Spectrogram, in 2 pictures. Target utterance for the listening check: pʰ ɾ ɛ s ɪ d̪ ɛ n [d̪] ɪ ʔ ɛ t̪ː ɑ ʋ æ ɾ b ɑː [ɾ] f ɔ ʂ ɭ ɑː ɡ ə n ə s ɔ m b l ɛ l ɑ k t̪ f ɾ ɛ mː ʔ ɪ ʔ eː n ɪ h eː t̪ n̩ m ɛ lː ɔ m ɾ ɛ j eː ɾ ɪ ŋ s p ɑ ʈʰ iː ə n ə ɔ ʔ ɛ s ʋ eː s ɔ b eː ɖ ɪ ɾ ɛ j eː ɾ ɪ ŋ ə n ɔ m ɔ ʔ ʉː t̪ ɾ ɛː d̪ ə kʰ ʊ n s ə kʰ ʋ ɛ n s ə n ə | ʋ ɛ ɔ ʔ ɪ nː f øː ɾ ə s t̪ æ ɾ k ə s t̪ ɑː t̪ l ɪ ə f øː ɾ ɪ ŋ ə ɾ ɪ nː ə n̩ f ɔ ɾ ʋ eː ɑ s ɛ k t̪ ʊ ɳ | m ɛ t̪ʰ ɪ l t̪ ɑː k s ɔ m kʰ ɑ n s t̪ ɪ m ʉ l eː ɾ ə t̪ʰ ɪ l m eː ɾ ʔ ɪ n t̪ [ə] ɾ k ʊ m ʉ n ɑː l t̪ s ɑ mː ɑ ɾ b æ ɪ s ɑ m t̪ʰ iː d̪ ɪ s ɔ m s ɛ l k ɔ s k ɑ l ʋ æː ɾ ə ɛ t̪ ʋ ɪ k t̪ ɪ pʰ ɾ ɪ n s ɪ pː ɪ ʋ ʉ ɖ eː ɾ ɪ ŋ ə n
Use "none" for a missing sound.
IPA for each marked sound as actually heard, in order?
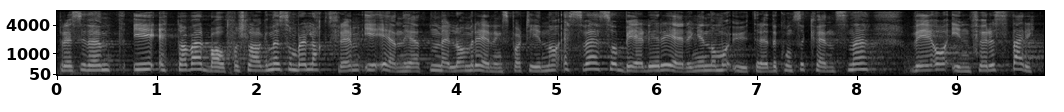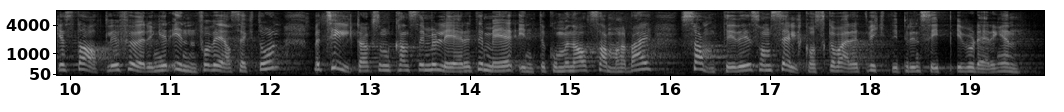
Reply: t̪, l, ə

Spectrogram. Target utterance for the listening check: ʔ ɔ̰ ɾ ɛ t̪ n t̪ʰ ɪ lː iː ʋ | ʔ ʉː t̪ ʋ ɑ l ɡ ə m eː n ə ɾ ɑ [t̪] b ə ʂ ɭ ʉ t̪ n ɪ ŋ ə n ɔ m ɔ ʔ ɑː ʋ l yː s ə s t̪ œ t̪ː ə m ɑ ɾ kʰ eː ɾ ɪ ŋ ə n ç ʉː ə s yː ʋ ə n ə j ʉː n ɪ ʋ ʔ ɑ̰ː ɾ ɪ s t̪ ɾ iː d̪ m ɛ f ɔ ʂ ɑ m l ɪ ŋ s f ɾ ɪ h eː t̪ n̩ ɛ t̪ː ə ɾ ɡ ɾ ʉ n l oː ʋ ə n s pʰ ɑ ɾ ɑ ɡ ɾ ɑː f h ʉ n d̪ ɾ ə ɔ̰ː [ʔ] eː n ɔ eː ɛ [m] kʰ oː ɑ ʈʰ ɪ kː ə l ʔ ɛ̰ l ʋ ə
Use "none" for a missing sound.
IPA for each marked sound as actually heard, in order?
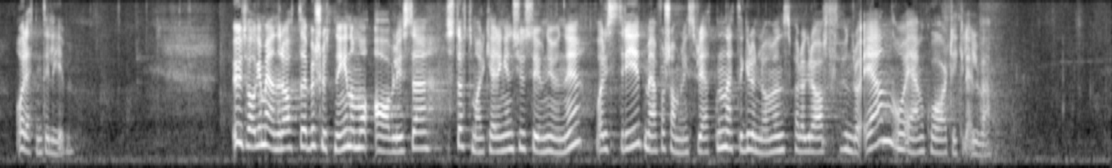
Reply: t̪, ʔ, m

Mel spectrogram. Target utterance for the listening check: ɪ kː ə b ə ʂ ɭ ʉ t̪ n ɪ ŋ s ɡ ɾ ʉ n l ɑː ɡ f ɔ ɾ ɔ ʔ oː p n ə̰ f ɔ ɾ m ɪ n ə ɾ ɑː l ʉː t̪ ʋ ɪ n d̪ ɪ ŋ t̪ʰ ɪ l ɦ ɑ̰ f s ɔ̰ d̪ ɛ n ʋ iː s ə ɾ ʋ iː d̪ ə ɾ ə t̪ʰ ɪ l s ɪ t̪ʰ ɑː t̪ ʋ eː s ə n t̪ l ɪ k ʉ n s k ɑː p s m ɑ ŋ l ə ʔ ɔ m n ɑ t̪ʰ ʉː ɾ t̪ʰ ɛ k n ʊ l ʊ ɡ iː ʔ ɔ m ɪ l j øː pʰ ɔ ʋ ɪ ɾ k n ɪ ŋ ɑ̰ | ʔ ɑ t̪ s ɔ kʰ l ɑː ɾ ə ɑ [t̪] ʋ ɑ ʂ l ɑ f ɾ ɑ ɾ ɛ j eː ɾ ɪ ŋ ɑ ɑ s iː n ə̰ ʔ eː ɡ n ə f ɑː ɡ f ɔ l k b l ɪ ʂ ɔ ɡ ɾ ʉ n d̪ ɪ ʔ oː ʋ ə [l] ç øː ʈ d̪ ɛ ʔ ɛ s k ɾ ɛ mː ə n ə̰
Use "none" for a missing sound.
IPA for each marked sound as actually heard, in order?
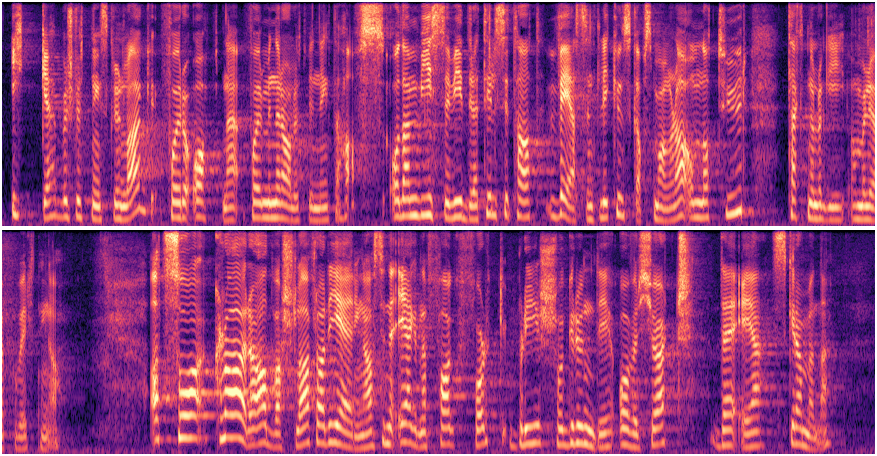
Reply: d̪, ɾ

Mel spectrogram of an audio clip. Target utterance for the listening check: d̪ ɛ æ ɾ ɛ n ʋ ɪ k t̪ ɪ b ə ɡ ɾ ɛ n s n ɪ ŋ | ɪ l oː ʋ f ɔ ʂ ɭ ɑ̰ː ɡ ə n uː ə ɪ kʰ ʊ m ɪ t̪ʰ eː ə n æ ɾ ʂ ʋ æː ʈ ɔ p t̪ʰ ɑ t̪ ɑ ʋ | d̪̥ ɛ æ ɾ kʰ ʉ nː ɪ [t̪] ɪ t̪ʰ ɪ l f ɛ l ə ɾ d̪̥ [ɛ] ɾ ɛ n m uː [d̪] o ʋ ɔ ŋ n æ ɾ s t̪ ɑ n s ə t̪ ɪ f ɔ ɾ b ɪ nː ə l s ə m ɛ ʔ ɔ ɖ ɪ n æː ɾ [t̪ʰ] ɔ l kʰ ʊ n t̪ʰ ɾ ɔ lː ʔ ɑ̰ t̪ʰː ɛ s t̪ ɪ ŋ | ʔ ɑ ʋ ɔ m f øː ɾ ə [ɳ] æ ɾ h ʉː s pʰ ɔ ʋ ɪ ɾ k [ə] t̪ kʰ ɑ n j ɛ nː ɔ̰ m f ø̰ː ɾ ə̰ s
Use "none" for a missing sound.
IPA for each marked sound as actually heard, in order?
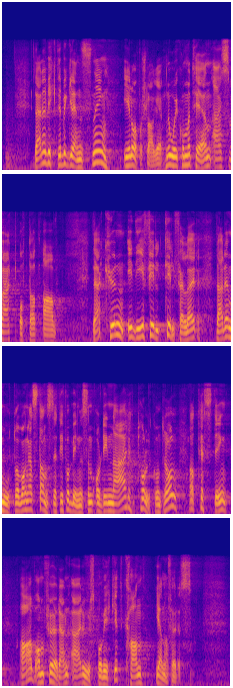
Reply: d̪, æ, t̪, t̪ʰ, ɳ, ə

